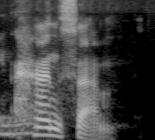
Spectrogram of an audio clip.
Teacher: in handsome there is no d sound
